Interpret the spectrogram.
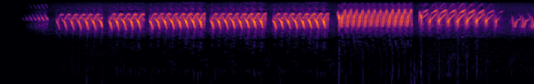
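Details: Horsfield's bush lark song used as training material for young, untrained larks: a string of rapid, high trilled phrases, each a burst of fast repeated notes separated by brief pauses, the later phrases brighter and denser.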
